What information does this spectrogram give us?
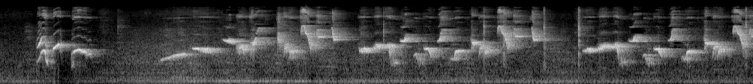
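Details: White-rumped shama in full, loud song: a rich, varied stream of whistled phrases, with rapid upslurs and downslurs, trills, and sharp high notes running almost without pause; some faint background hum.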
